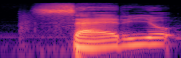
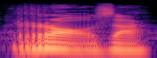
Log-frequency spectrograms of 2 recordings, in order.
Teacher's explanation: La S in italiano ha due valori: /s/ e /z/ (“serio” e “roza”).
